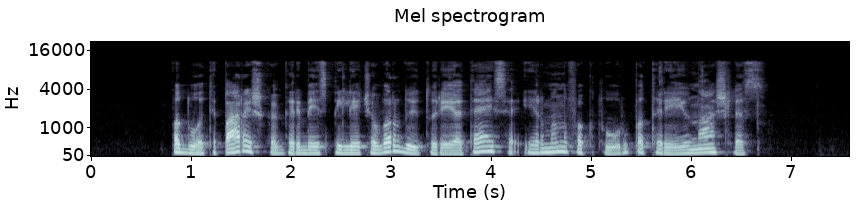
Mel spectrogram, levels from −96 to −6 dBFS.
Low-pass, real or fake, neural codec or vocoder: 10.8 kHz; fake; vocoder, 44.1 kHz, 128 mel bands, Pupu-Vocoder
